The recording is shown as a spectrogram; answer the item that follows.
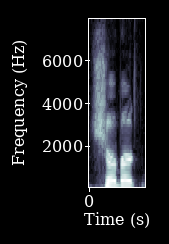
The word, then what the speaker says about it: sherbet: I always say sherbet even though I know there's not an E or an R. I mean, what the hell? There's no R in sherbet.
